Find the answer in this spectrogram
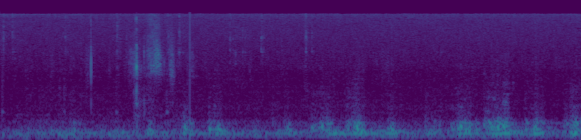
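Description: Repeated low knocking from a car's front suspension while turning, about four knocks a second, louder in the second half. It is a fault noise that comes with the turn, which the owner calls real bad and links in part to noisy struts.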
